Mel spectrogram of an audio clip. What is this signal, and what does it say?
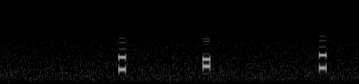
DTMF, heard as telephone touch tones, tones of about 70 ms. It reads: 2 7 6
